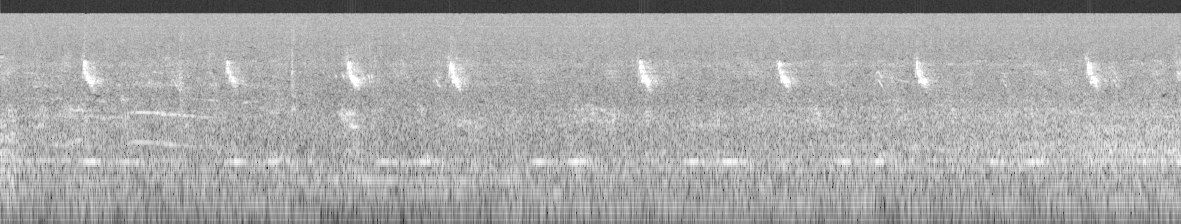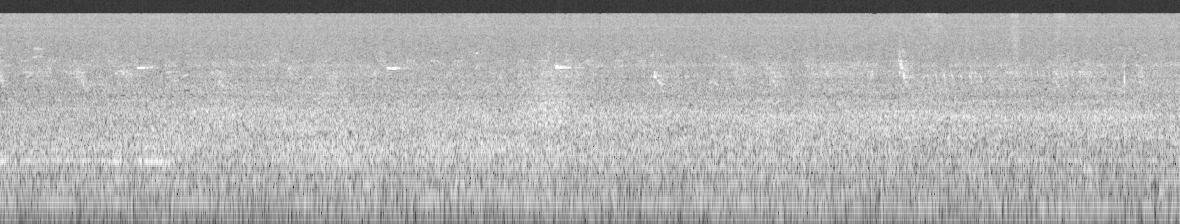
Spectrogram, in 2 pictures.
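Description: A bird's short, high chirps, each a quick downward slide, repeated about once a second and thinning out to a few scattered ones after about eleven seconds. A faint steady hum runs under the first half.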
